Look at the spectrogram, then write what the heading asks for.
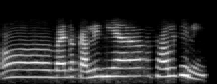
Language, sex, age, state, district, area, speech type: Assamese, female, 45-60, Assam, Charaideo, urban, conversation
